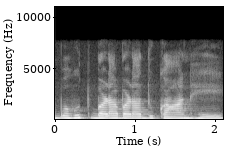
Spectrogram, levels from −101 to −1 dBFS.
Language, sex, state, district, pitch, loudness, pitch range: Surgujia, female, Chhattisgarh, Sarguja, 205 Hz, -14 LUFS, 190-215 Hz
